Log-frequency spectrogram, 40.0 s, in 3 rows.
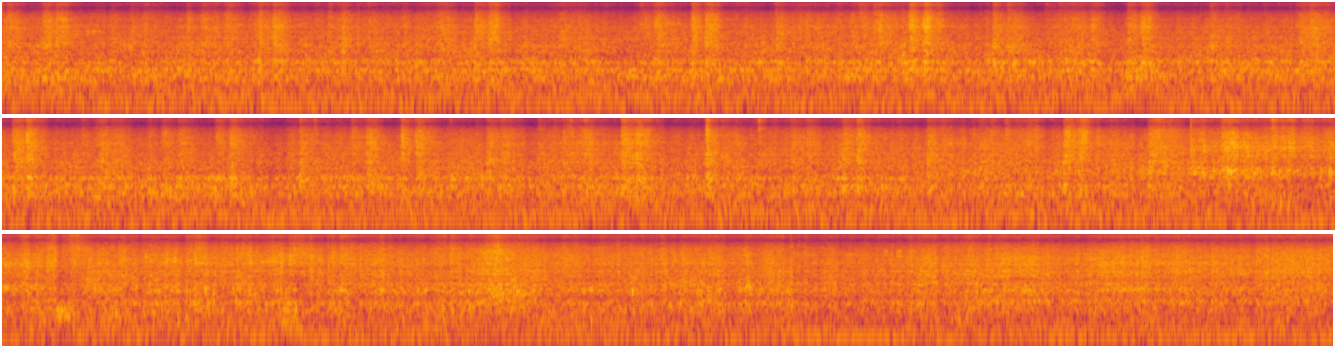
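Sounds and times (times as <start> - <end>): train rolling rumble: 0.0 - 39.9.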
